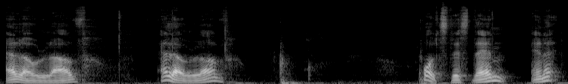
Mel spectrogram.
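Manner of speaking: a casual attempt at a working English accent. Shown as a demonstration. Comedian trying out English accents, casual English accent. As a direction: put on a vague English accent. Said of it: "isolating my English accents".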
